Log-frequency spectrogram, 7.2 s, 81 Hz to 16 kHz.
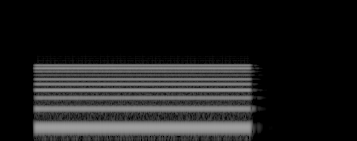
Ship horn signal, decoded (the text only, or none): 1 long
